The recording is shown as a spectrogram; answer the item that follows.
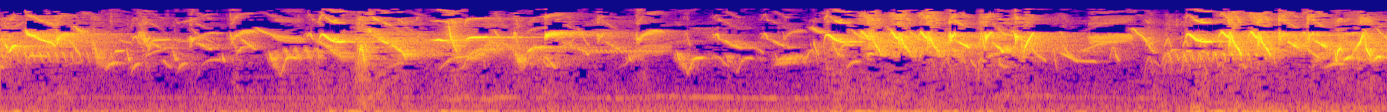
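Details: {'caption': 'Tutoring song of a black-throated canary: high, rapid twitters and thin whistles in overlapping bursts, with louder trilled runs near the middle and the end and no background noise.'}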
